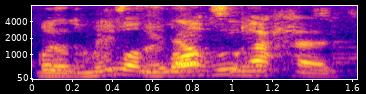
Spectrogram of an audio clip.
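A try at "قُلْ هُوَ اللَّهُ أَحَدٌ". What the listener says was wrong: You're mispronouncing the qaf. Please say it correctly.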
